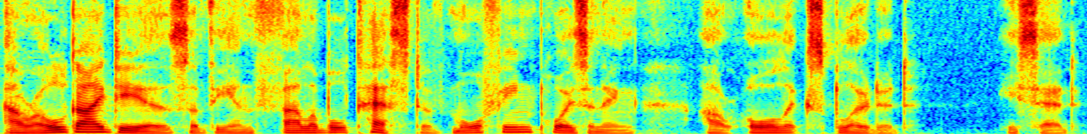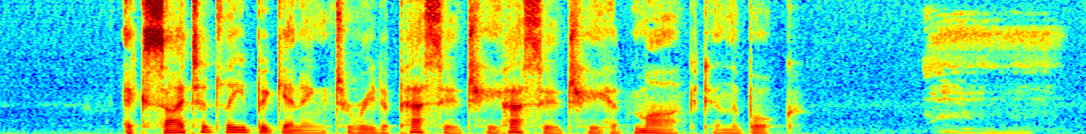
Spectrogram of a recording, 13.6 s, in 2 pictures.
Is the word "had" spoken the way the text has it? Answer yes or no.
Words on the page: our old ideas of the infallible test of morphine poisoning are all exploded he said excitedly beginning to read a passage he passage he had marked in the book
yes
